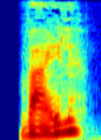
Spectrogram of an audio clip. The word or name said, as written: vejle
